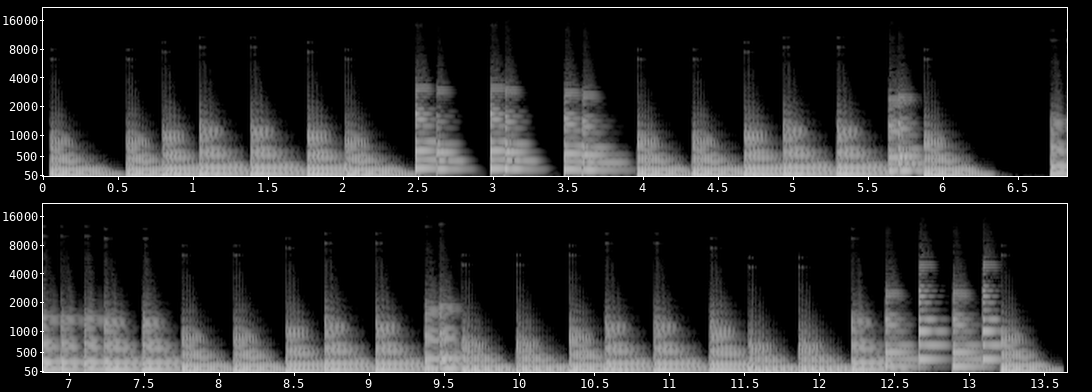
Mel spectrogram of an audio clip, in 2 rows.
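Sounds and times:
PPG and analog synth bass on an Akai SG01v: 0.0s - 13.6s.

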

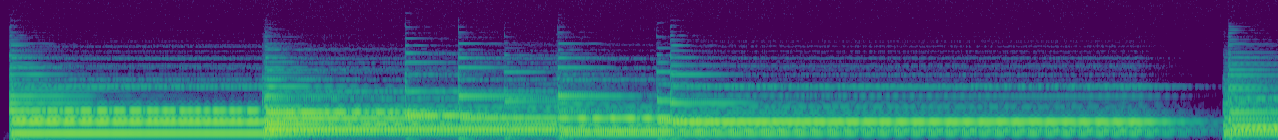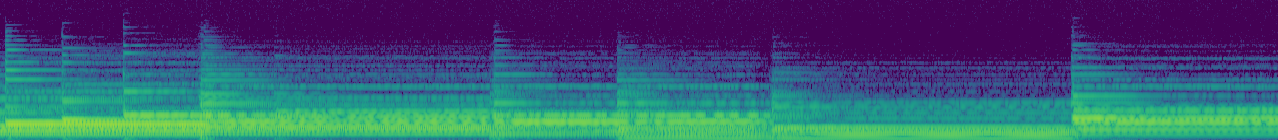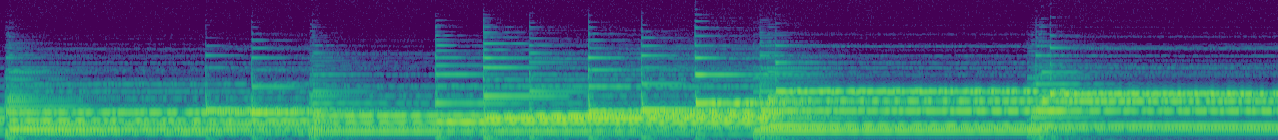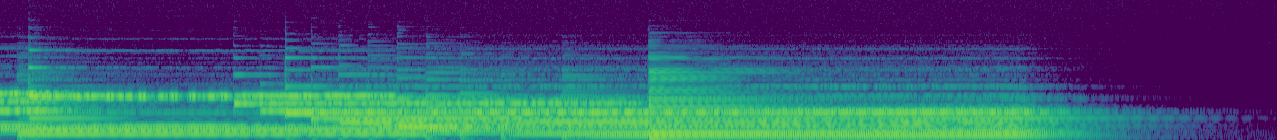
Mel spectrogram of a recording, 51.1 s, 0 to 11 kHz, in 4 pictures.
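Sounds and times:
church piano factory patch on a Roland SC-880: 0.0s - 50.0s.

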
